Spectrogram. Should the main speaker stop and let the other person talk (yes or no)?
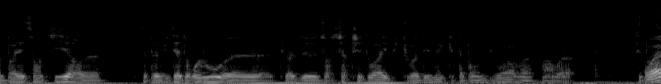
yes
